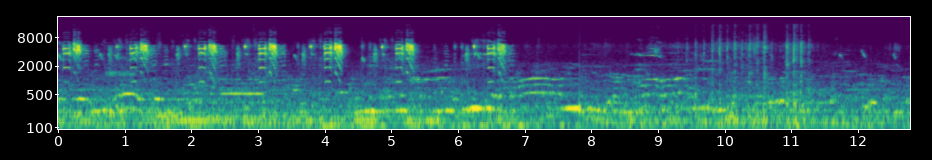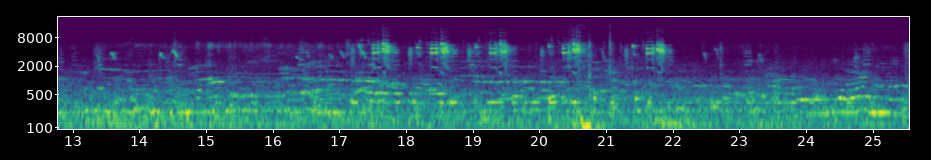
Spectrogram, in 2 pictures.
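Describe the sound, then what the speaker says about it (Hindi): Pet finches give quick, repeated high chirps in irregular bursts, fairly faint, mixed with wing flutters and other cage birds while a person talks over them. "हमारी फिंचेस आवाज़ करने में बिजी है, tree to tree to tree to ऐसे कर रही हैं"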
